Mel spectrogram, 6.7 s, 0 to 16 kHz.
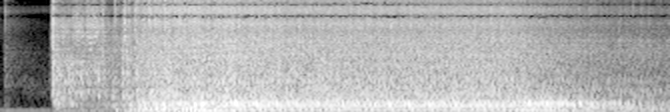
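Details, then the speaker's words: Honda GX630 that smoked another camshaft, damaged after a heavy three-week work period: it fires and climbs to a high, steady scream above normal speed. It is over-revving and the governor is suspected not to be working. "Sounded to me like the engine is over revving and the governor's not working."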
